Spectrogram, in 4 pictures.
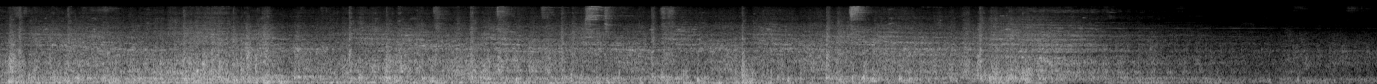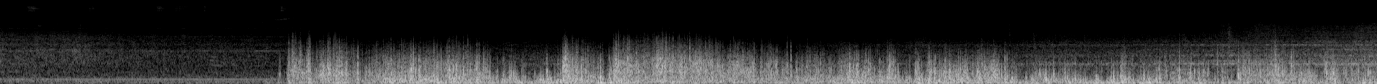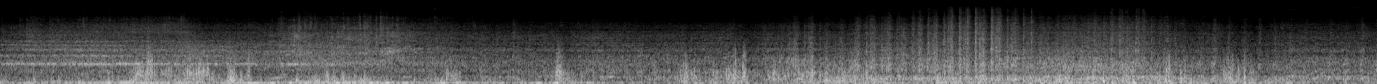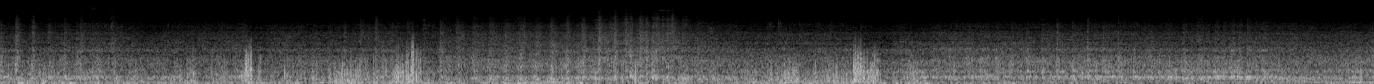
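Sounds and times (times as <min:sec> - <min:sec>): train wheel clatter: 0:00.0 - 0:12.2, 0:25.8 - 0:55.0
diesel locomotive engine rumble: 0:00.0 - 0:55.0
train horn: 0:26.8 - 0:32.1.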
